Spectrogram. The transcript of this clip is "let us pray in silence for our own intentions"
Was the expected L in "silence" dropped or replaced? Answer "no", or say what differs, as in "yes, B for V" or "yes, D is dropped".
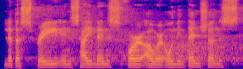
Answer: no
